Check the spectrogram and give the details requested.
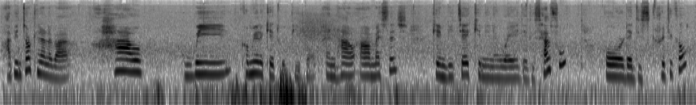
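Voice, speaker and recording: A woman's voice: fairly high pitch, noisy background. A woman with an Italian accent, talking earnestly as a podcast host and life coach, promoting her show. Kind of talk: promotional monologue.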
